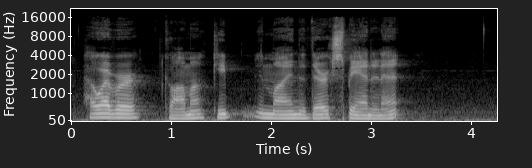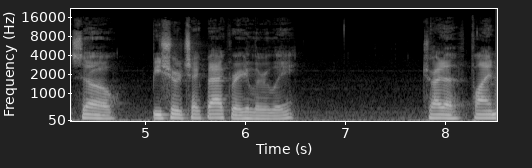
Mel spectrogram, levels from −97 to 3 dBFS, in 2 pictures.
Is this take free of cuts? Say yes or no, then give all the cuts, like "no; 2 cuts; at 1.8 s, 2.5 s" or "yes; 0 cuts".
yes; 0 cuts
